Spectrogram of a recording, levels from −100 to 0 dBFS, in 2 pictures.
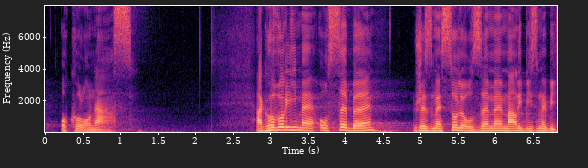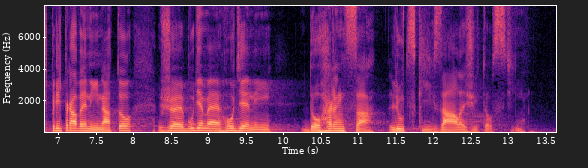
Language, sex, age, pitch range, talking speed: Slovak, male, 30-49, 100-130 Hz, 105 wpm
